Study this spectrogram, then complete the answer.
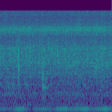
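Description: Shrimp frying lightly in a pan with oil for a pointed gourd dorma, a soft continuous sizzle with gentle crackles and a low kitchen hum, no talking.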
